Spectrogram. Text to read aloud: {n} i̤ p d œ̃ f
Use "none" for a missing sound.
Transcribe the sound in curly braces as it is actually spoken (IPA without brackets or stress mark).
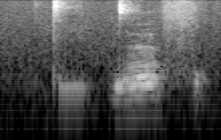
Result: t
